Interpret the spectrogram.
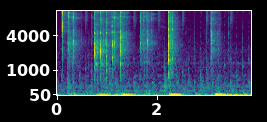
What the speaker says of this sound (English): I'm just going to mash the keyboard.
